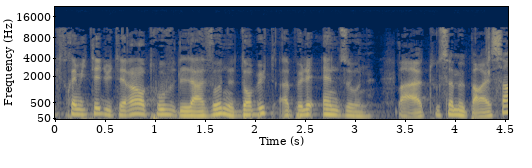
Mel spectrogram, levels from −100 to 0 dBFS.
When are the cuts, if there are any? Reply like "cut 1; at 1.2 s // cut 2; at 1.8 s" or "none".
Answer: cut 1; at 3.4 s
